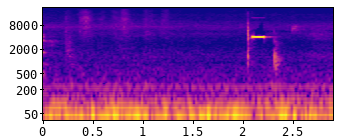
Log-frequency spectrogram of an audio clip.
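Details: PS5 Digital Edition with a prior HDMI port repair: one click, a single short beep, then it shuts off with no sustained light and no start. Cause unknown; a damaged LED ribbon cable is suspected.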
